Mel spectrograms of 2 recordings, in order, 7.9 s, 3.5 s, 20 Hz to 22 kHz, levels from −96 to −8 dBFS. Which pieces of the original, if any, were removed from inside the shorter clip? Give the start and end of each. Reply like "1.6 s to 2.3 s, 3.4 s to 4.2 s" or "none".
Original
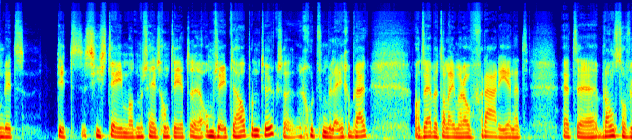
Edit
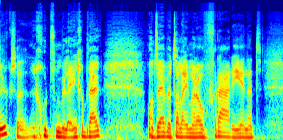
none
